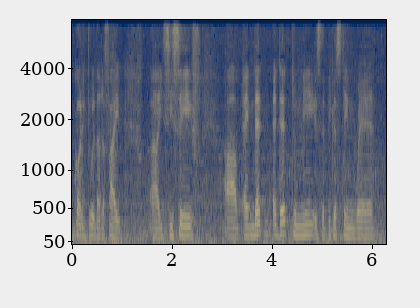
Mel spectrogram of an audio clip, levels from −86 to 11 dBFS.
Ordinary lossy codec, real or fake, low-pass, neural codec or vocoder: none; fake; 7.2 kHz; codec, 16 kHz, 1.1 kbps, Voila-Tokenizer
